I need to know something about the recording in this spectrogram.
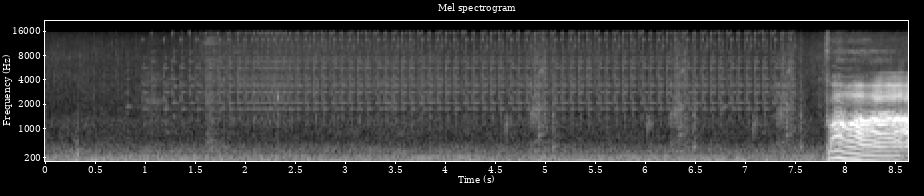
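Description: A slot machine's reels spin with a ringing, ticking jingle.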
